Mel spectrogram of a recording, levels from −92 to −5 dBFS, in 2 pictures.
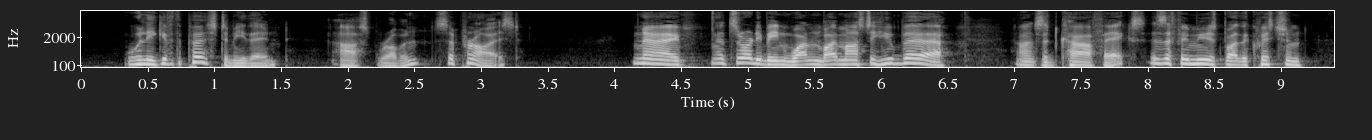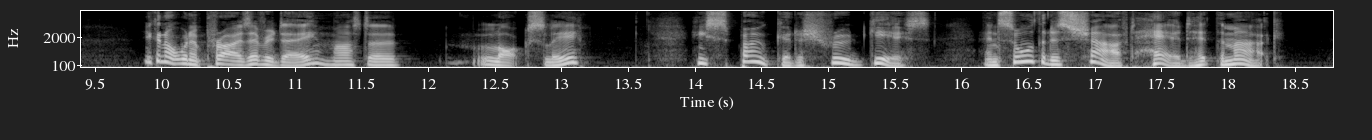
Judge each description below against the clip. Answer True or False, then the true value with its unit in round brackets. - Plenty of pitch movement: True (6.6 semitones)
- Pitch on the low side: False (155 Hz)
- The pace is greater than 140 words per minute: True (165 wpm)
